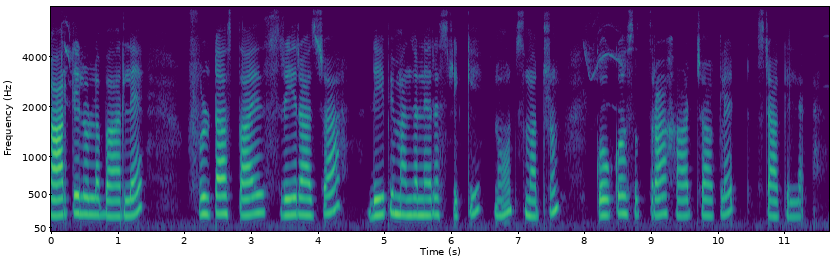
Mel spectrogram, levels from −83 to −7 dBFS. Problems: low volume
